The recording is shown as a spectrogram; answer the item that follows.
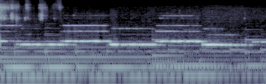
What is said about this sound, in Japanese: おっと救急車が来ました、うん、目の前に来ました、うん、近いよドップラー効果になるか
